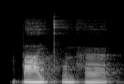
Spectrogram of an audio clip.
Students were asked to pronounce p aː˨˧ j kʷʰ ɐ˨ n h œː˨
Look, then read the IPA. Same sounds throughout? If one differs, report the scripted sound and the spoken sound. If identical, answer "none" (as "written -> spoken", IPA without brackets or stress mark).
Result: none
